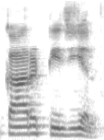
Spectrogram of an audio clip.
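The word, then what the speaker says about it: Cartesian: कार्टजियन plane spelling पर बिल्कुल भी नहीं जाना है।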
